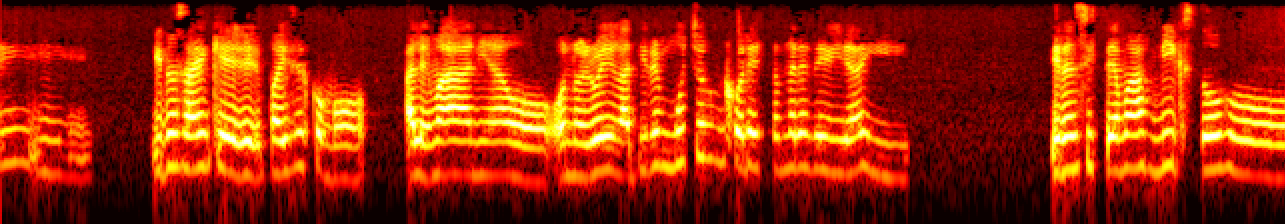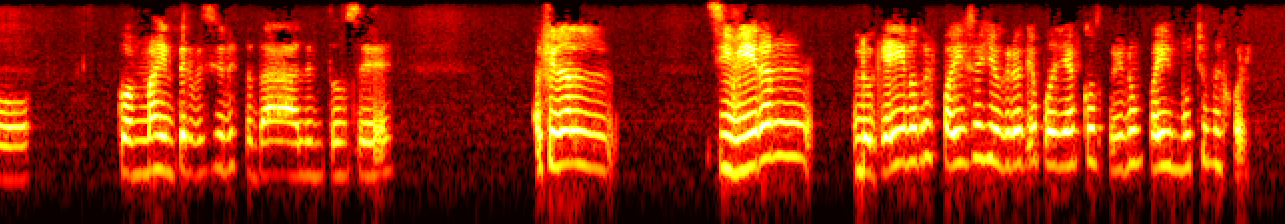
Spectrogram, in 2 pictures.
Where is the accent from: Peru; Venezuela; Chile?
Chile; mi país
